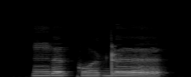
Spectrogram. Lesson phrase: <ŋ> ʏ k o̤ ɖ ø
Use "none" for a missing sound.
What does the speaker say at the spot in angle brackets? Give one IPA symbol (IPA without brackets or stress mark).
ŋ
